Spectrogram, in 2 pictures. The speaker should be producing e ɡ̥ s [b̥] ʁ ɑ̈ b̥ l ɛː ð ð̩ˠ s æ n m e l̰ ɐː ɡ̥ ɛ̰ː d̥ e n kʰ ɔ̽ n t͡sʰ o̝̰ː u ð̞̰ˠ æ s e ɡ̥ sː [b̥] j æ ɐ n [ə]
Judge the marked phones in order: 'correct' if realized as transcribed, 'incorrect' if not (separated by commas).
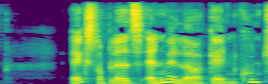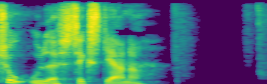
incorrect, incorrect, incorrect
